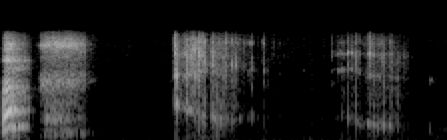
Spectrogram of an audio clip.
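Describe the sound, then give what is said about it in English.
Crunchy chewing while eating guacamole: a few bursts of crisp, crackling bites separated by short pauses, fairly loud and with no talking over them. “I'm eating.”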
